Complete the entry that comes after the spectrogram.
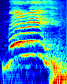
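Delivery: high, loud call of a name. Acted. Jesus calls Mary by name, calling out. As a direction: call her name out, pitch leaping up.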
